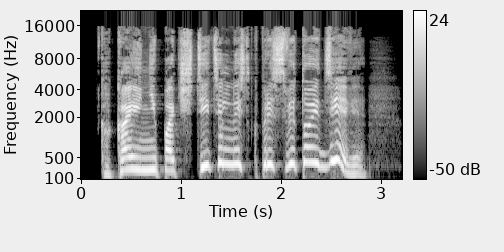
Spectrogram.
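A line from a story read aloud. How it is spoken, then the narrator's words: Exclamation. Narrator (Russian): воскликнул Зорро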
